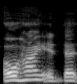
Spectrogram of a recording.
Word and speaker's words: Ojai: Is it Ojai? Is that the right pronunciation? That's always the first question of each podcast. And yes, you got it right. Not everyone does, but you did it.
